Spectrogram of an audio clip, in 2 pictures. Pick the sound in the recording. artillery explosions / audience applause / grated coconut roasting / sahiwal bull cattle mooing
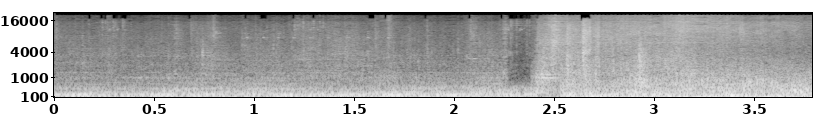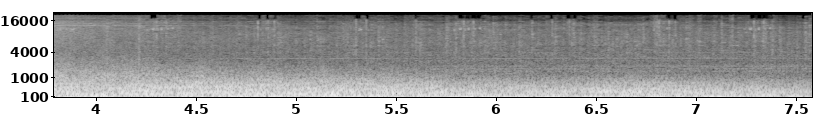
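artillery explosions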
